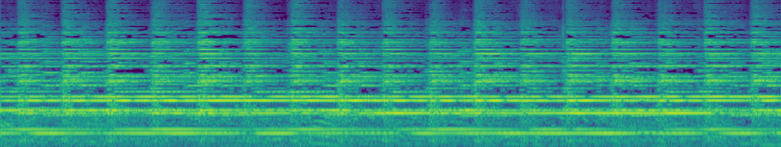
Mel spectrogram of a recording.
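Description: Temple bells ringing continuously, struck about twice a second, each strike ringing on into the next.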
